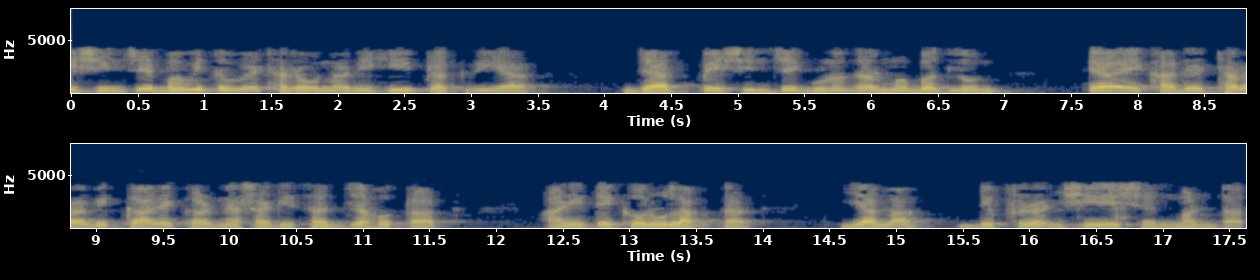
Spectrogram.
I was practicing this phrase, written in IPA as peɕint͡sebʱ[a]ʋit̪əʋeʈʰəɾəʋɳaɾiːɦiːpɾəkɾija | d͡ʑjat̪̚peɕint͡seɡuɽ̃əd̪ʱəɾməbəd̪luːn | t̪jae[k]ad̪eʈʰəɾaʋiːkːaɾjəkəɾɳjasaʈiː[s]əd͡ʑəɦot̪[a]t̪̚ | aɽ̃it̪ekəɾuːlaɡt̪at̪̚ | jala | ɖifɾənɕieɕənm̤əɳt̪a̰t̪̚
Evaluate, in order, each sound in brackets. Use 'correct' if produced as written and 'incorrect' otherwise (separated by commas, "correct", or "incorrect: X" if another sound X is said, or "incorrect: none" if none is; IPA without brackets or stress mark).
incorrect: ə, incorrect: kʰ, correct, correct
